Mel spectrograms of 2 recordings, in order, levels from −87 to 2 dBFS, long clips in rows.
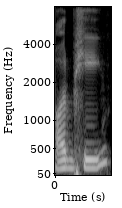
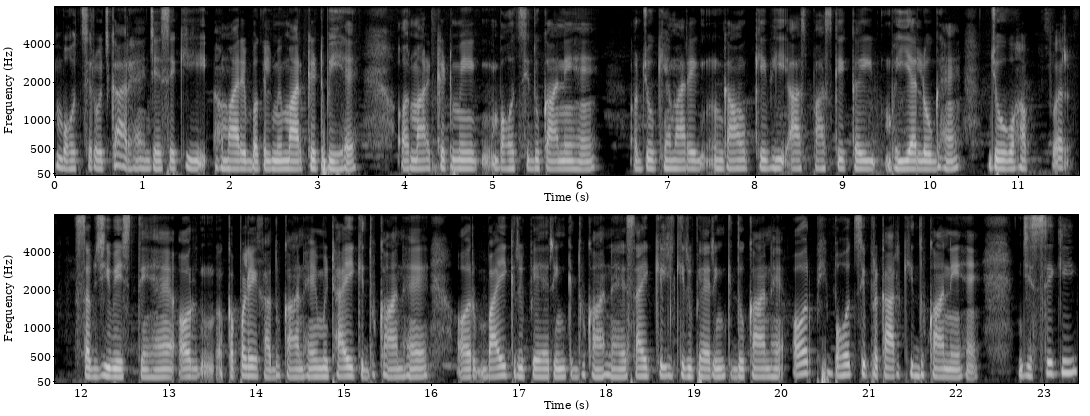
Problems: background sounds at intervals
